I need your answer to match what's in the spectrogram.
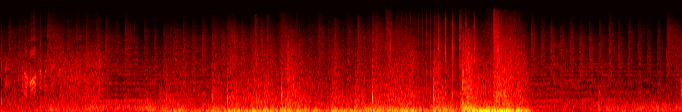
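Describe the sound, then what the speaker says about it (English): An allied mortar barrage in the Regiments wargame thuds in a series of distant booms and crumps under a talking voice, building to a louder burst toward the end. "We also got this allied mortar helping out a bit, so I think one more barrage and we should be in a decent spot."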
